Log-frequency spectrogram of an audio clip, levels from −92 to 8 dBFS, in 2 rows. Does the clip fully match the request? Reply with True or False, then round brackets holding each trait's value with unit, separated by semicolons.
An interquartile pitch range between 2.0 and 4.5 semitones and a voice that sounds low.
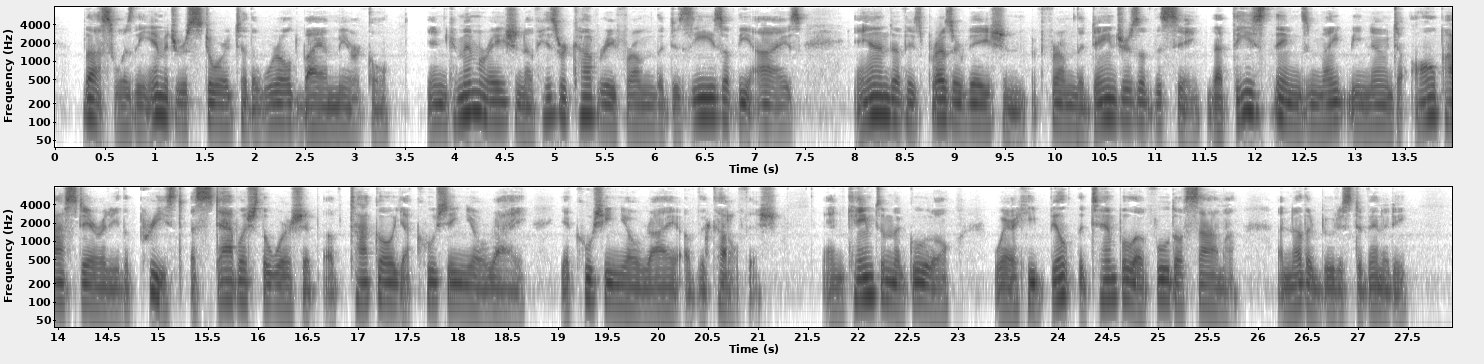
True (4.1 semitones; 100 Hz)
